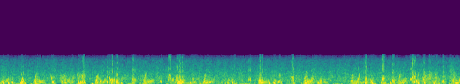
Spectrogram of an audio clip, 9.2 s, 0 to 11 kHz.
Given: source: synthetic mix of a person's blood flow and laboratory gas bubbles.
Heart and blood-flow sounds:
Doppler ultrasound of blood flow; precordium
0.00-0.35 s: bubbles
0.38-0.55 s: bubbles
0.98-1.13 s: bubbles
1.19-1.75 s: bubbles
2.12-2.51 s: bubbles
2.62-2.75 s: bubbles
3.19-3.27 s: bubbles
3.35-4.03 s: bubbles
4.38-4.77 s: bubbles
4.96-5.06 s: bubbles
5.15-5.29 s: bubbles
5.34-5.54 s: bubbles
5.58-5.64 s: bubbles
5.73-5.96 s: bubbles
6.30-6.47 s: bubbles
7.12-7.52 s: bubbles
7.59-7.76 s: bubbles
7.78-7.96 s: bubbles
8.18-8.95 s: bubbles
From the record:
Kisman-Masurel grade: 333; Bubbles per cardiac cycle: rolling drumbeat, 9 or more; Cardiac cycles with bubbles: 50 to 99%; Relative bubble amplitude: loud (0.450 to 0.775); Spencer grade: 3 (all of the cardiac periods contain showers or single bubble signals, but not dominating or overriding the cardiac motion signals); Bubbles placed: only in the low amplitude regions of the cardiac cycle

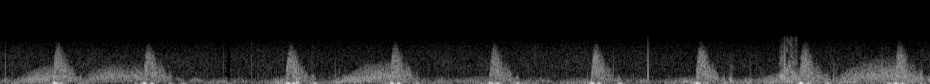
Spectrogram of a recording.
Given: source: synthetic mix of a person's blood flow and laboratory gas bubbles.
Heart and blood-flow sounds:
Doppler ultrasound of blood flow; subclavian vein
7.28-7.33 s: bubbles
7.78-8.00 s: bubbles
From the record:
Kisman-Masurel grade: 221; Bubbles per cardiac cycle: several, 3 to 8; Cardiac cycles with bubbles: 10 to 50%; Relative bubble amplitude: barely perceptible (0.100 to 0.250); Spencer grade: 2 (many but less than half of the cardiac periods contain bubble signals, singularly or in groups); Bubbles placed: anywhere in the cardiac cycle

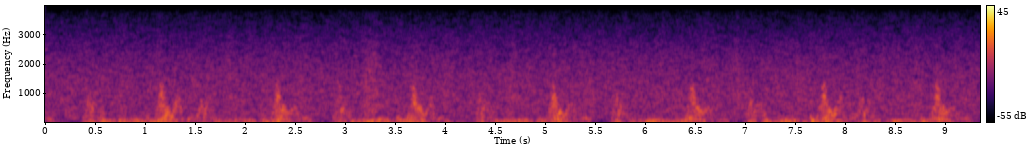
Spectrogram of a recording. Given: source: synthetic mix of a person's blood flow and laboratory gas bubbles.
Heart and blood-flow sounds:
Doppler ultrasound of blood flow; precordium
1.60-1.65 s: bubbles
From the record:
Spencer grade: 1 (occasional bubble signal discernible with the cardiac motion signal, with majority of cardiac periods free of bubbles); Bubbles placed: only in the low amplitude regions of the cardiac cycle

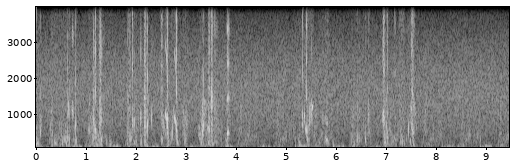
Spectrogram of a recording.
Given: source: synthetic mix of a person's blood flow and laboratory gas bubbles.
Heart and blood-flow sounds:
Doppler ultrasound of blood flow; precordium
0.00-0.11 s: bubbles
0.28-0.83 s: bubbles
1.02-1.54 s: bubbles
1.80-2.35 s: bubbles
2.47-2.88 s: bubbles
2.91-3.05 s: bubbles
3.22-3.67 s: bubbles
3.76-3.91 s: bubbles
5.21-5.55 s: bubbles
5.63-5.87 s: bubbles
6.27-6.49 s: bubbles
6.53-6.68 s: bubbles
6.91-7.13 s: bubbles
7.16-7.21 s: bubbles
7.24-7.38 s: bubbles
7.41-7.62 s: bubbles
From the record:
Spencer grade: 3 (all of the cardiac periods contain showers or single bubble signals, but not dominating or overriding the cardiac motion signals); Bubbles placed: anywhere in the cardiac cycle

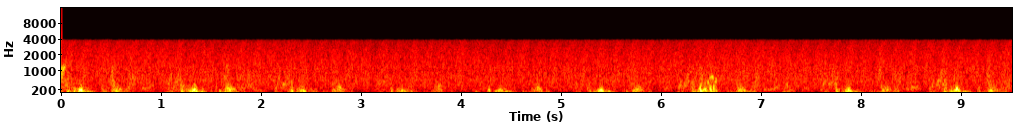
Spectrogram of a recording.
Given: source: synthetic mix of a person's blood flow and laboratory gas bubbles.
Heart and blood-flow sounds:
Doppler ultrasound of blood flow; precordium
0.00-0.07 s: bubbles
6.35-6.59 s: bubbles
From the record:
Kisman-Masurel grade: 123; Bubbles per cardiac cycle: 1 to 2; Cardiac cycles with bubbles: 10 to 50%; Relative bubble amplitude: loud (0.450 to 0.775); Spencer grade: 2 (many but less than half of the cardiac periods contain bubble signals, singularly or in groups); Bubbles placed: only in the low amplitude regions of the cardiac cycle

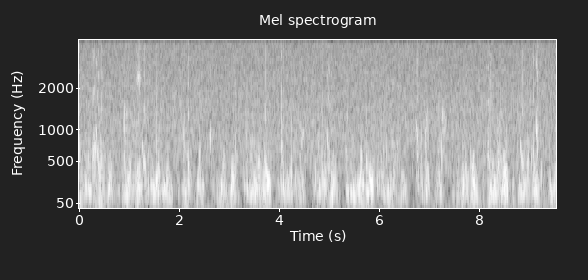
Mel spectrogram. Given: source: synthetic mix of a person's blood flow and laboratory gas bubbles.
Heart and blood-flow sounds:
Doppler ultrasound of blood flow; precordium
0.00-0.07 s: bubbles
0.10-0.54 s: bubbles
0.86-1.81 s: bubbles
2.06-2.24 s: bubbles
2.39-2.47 s: bubbles
2.60-2.67 s: bubbles
2.82-2.90 s: bubbles
3.02-3.20 s: bubbles
3.29-3.91 s: bubbles
4.00-4.13 s: bubbles
4.17-4.52 s: bubbles
4.61-5.08 s: bubbles
5.31-5.58 s: bubbles
5.71-5.79 s: bubbles
5.85-6.40 s: bubbles
6.73-7.04 s: bubbles
7.17-7.38 s: bubbles
7.64-7.74 s: bubbles
7.80-7.86 s: bubbles
8.13-8.49 s: bubbles
8.52-8.58 s: bubbles
8.74-8.98 s: bubbles
9.01-9.18 s: bubbles
9.21-9.29 s: bubbles
9.38-9.55 s: bubbles
From the record:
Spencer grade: 3 (all of the cardiac periods contain showers or single bubble signals, but not dominating or overriding the cardiac motion signals); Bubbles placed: anywhere in the cardiac cycle

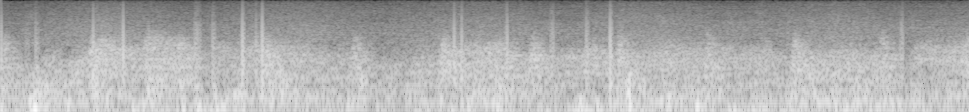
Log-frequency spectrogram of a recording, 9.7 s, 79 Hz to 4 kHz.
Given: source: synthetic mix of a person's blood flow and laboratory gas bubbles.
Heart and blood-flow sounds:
Doppler ultrasound of blood flow; subclavian vein
no bubbles
From the record:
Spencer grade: 0 (complete lack of bubble signals)

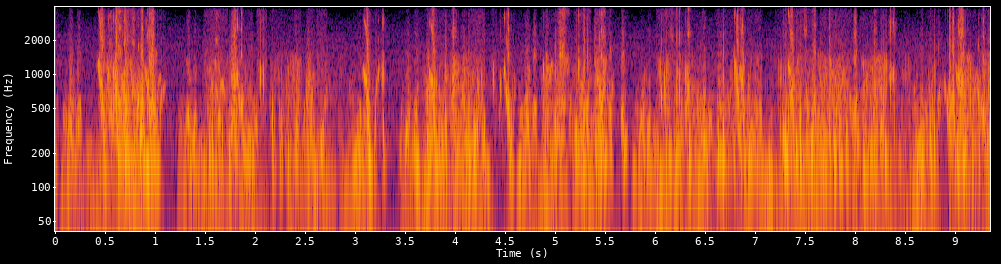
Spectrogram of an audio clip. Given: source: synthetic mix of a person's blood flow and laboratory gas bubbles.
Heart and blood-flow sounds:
Doppler ultrasound of blood flow; precordium
0.00-0.04 s: bubbles
0.40-1.11 s: bubbles
1.48-1.94 s: bubbles
2.01-2.73 s: bubbles
3.00-3.33 s: bubbles
3.57-4.61 s: bubbles
4.84-5.60 s: bubbles
5.65-5.74 s: bubbles
6.00-7.08 s: bubbles
7.20-8.57 s: bubbles
8.69-9.36 s: bubbles
From the record:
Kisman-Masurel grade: 444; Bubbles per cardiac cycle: continuous sound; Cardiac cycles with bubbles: 100%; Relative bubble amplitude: maximal (0.775 to 0.999); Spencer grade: 4 (maximum detectable bubble signal sounding continuously throughout systole and diastole of every cardiac period, and overriding the amplitude of the normal cardiac signals); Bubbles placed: only in the low amplitude regions of the cardiac cycle

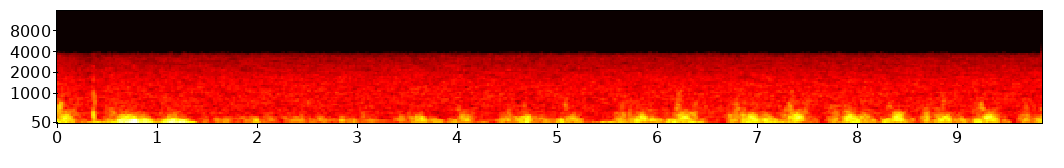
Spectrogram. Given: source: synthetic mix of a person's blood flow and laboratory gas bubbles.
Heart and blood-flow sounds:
Doppler ultrasound of blood flow; precordium
0.35-0.42 s: bubbles
From the record:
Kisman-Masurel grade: 211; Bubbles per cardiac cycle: several, 3 to 8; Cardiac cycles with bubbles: 1 to 10%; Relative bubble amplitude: barely perceptible (0.100 to 0.250); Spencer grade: 1 (occasional bubble signal discernible with the cardiac motion signal, with majority of cardiac periods free of bubbles); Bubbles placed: only in the low amplitude regions of the cardiac cycle

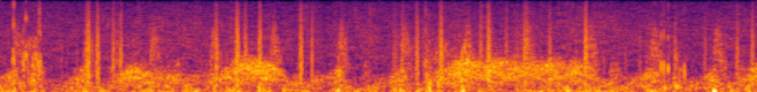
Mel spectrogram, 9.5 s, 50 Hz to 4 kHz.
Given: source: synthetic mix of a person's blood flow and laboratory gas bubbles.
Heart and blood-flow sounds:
Doppler ultrasound of blood flow; subclavian vein
0.14-0.21 s: bubbles
0.27-0.56 s: bubbles
5.29-5.89 s: bubbles
8.00-8.72 s: bubbles
From the record:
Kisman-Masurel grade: 221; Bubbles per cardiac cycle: several, 3 to 8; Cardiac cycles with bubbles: 10 to 50%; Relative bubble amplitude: barely perceptible (0.100 to 0.250); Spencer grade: 2 (many but less than half of the cardiac periods contain bubble signals, singularly or in groups); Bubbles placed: anywhere in the cardiac cycle

